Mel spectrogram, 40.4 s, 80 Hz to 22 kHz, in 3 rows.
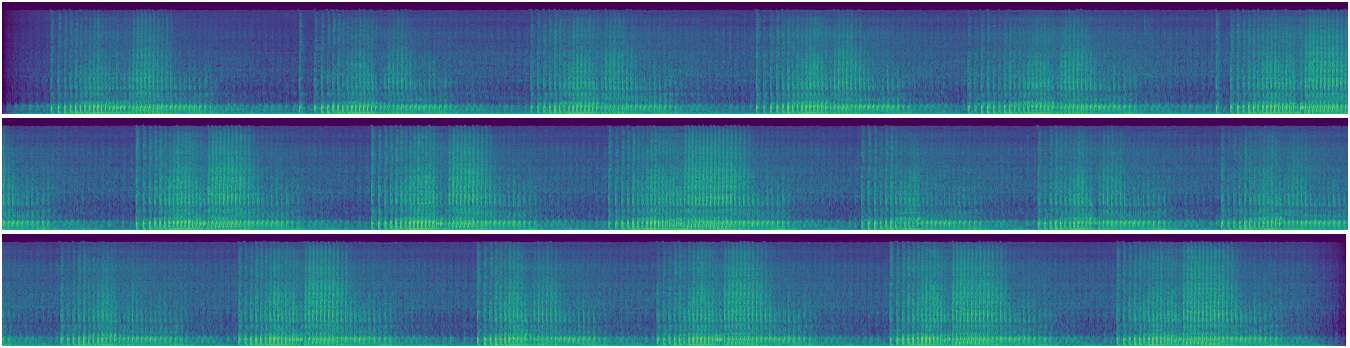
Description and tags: Moottoripyörä, vanha, lämmittely, kaasutus / An old motorbike, warm-up, revving, Norton, a four-stroke racer
Moottoripyörä Norton, lämmitystä paikalla, kevyttä kaasuttelua, 4-tahtinen kilpamoottoripyörä.
Paikka/Place: Suomi / Finland / Vantaa
Aika/Date: 1976
Field-Recording, Finland, Finnish-Broadcasting-Company, Moottoriurheilu, Motorbikes, Motorcycling, Motorsports, Soundfx, Suomi, Tehosteet, Yle, Yleisradio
